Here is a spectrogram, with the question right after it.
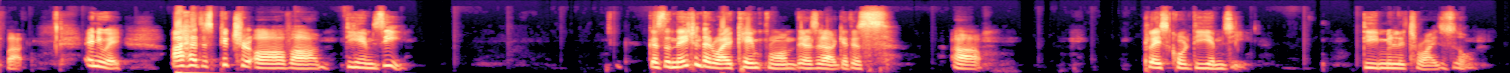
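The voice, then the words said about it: Non-native English accent. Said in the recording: “obviously you can tell from my accent, I wasn't born here, so English is not my first language”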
